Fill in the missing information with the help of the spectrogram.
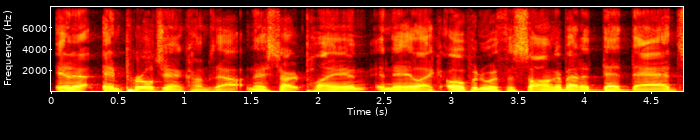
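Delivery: ordinary delivery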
